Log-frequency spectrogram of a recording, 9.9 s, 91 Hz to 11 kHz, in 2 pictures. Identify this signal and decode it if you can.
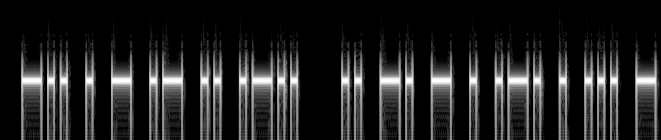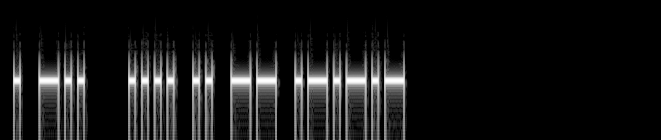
Morse code, heard as a keyed tone, about 25 wpm, 700 Hz. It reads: DETAIL INTERESTED HIM.
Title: Sentences from Top 1500 Words 25wpm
